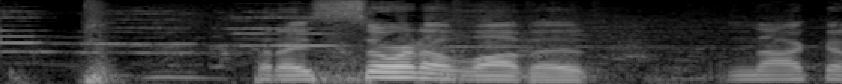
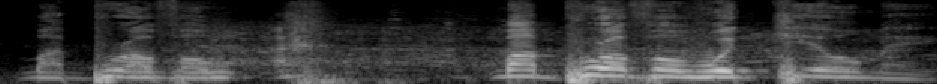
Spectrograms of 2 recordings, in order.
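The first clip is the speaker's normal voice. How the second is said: Cockney mimicry with a V in "brother"; higher, louder British echo, saying "bruvver"; mock British accent; 5 semitones higher, 5 dB louder than usual. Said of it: "You guys throw a V in brother".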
